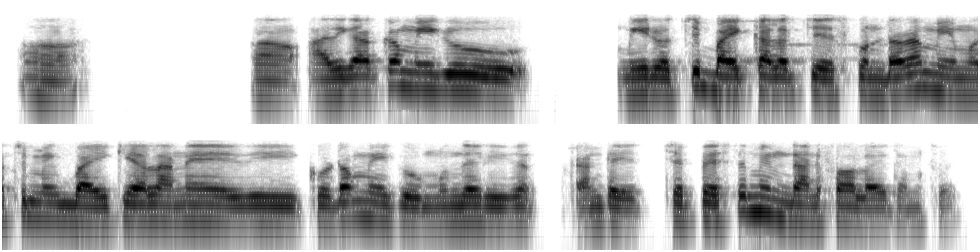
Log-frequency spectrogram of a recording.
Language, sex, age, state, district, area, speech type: Telugu, male, 18-30, Telangana, Hyderabad, urban, conversation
